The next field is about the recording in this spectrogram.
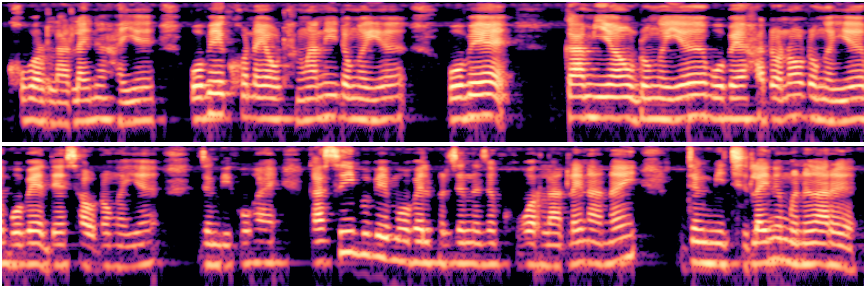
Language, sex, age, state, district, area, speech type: Bodo, female, 45-60, Assam, Chirang, rural, spontaneous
